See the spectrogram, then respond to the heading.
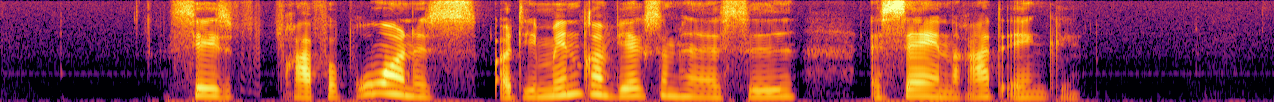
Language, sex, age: Danish, female, 34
